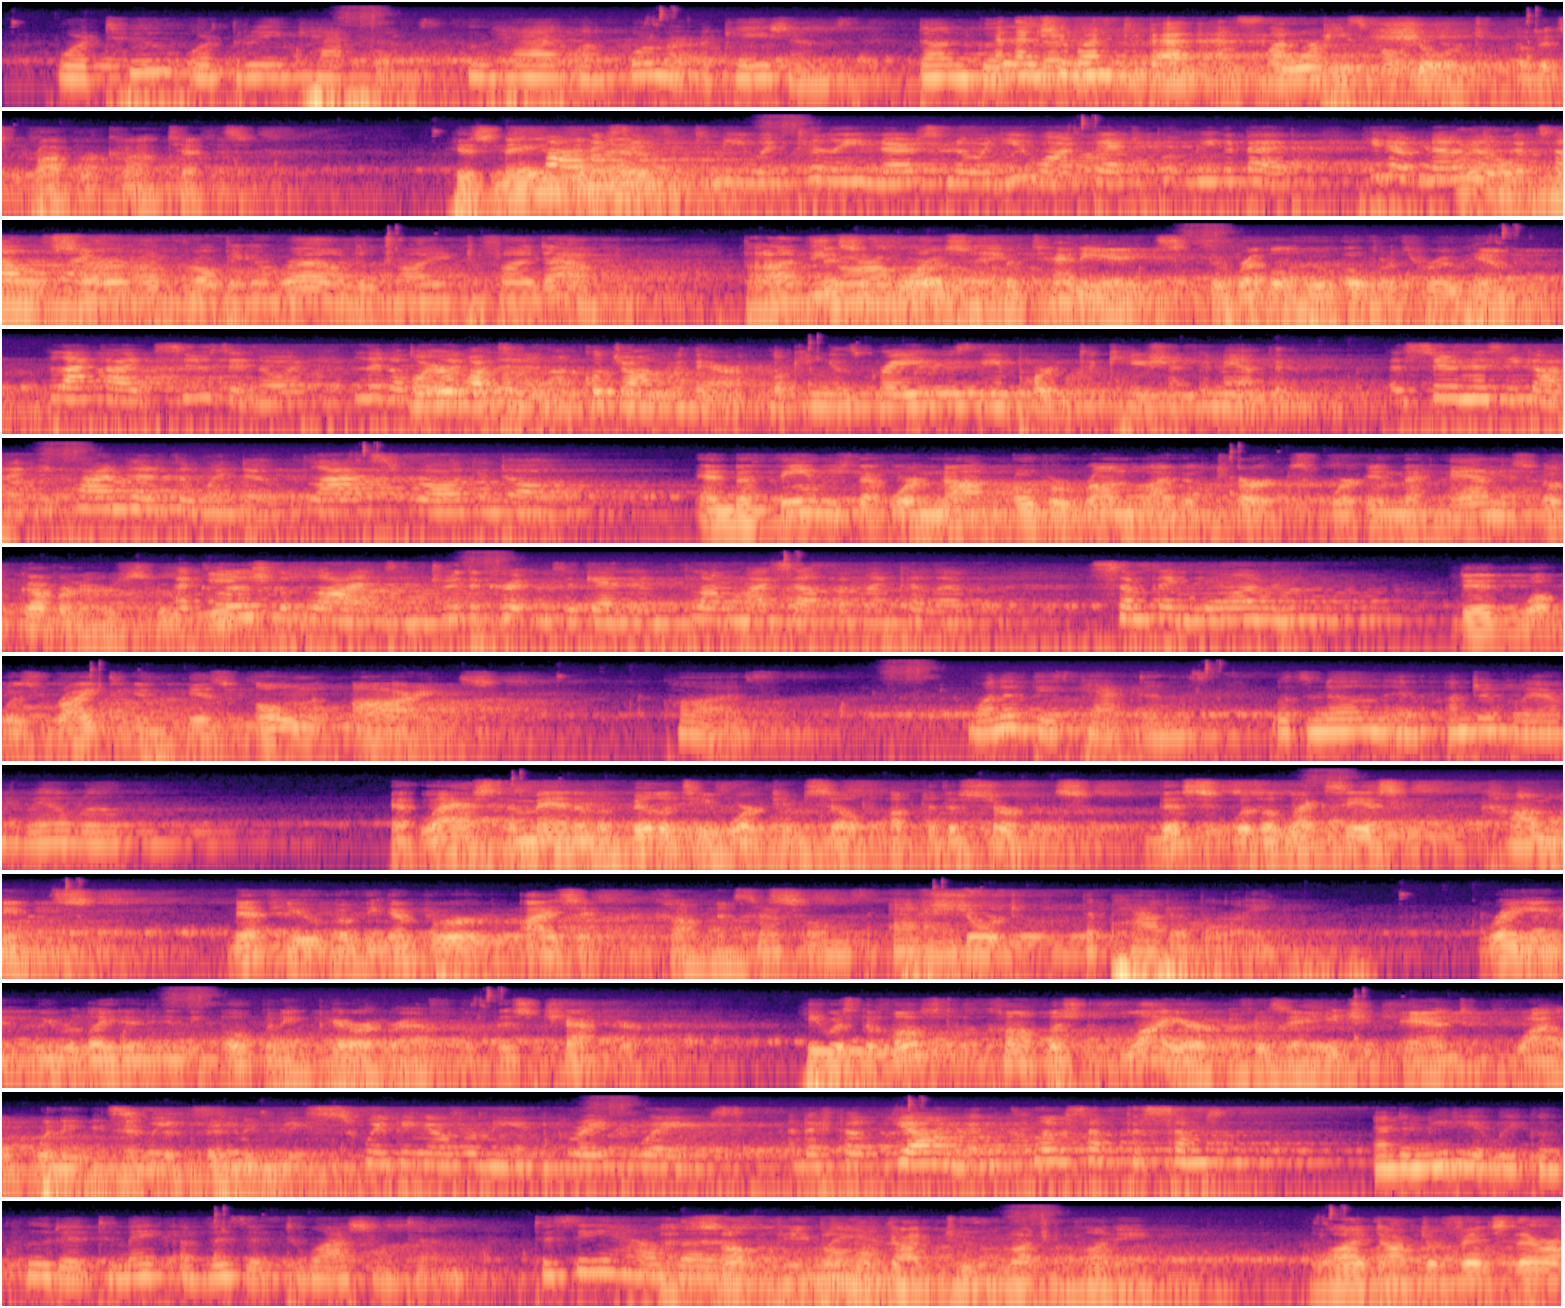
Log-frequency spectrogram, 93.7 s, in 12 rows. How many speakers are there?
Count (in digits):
5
